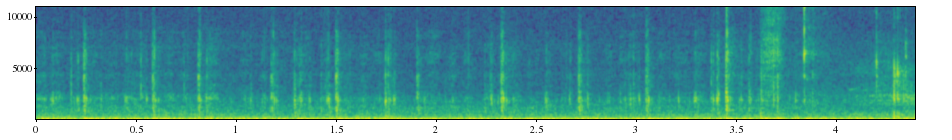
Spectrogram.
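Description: Light, irregular clicks and taps of a stylus writing on a tablet screen, over a steady low hum.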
